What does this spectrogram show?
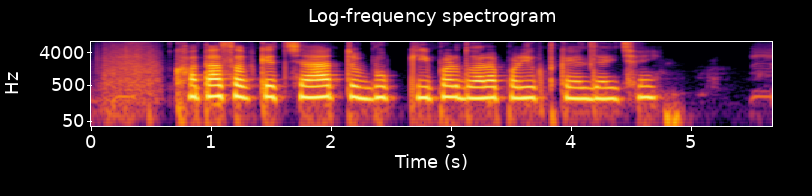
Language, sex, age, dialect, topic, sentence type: Magahi, female, 25-30, Western, banking, statement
